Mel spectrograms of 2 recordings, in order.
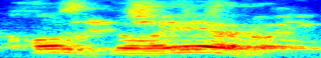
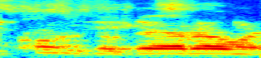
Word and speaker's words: Cordovero: his Matseva, his gravestone, it's Cordoero. It's a Portuguese spelling, but it's kind of a strange thing to pronounce in Hebrew, so it was sort of mangled into Cordovero, and that has become the standard, even though it's probably not correct.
